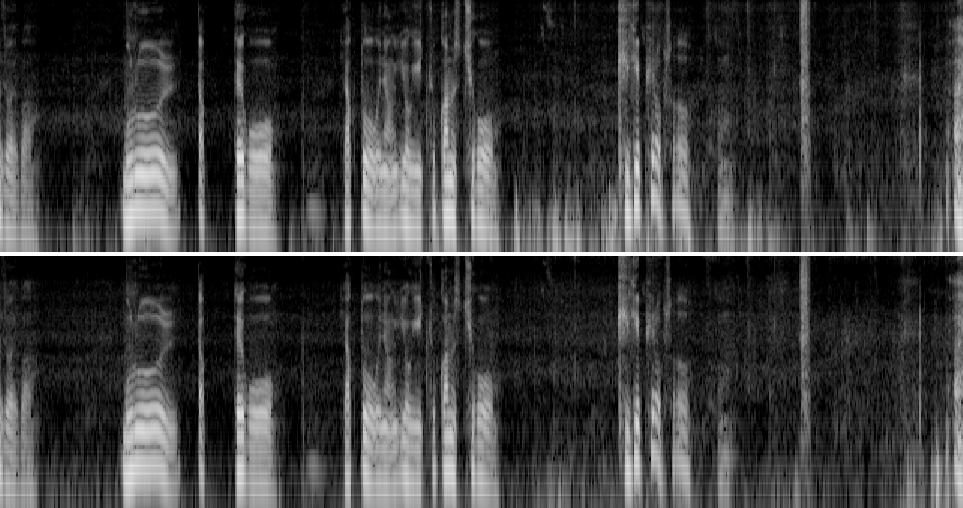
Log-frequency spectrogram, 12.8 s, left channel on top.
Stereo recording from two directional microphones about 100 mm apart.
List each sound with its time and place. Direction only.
0.0 s speech: 15° left (ahead or behind)
1.8 s speech: 40° left (ahead or behind)
2.6 s speech: 25° left (ahead or behind); by 5.6 s 50° left (ahead or behind)
5.9 s speech: 70° left (ahead or behind); by 6.6 s 90° left
8.2 s speech: 50° left (ahead or behind)
10.7 s a sound: 35° left (ahead or behind)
